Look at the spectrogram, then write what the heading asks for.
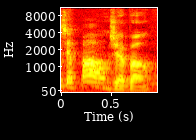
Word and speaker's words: Jabal: Is it correct pronunciation? Jabal.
